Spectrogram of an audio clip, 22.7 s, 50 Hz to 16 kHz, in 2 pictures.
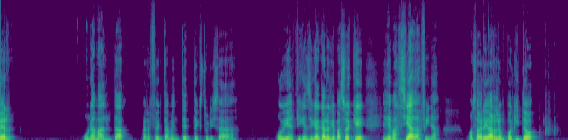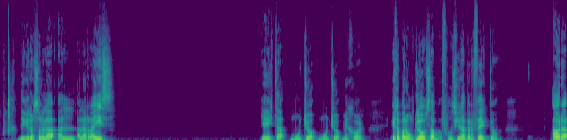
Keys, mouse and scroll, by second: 1.7 click, 10.3-14.4 drag, 11.0 KP_0.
